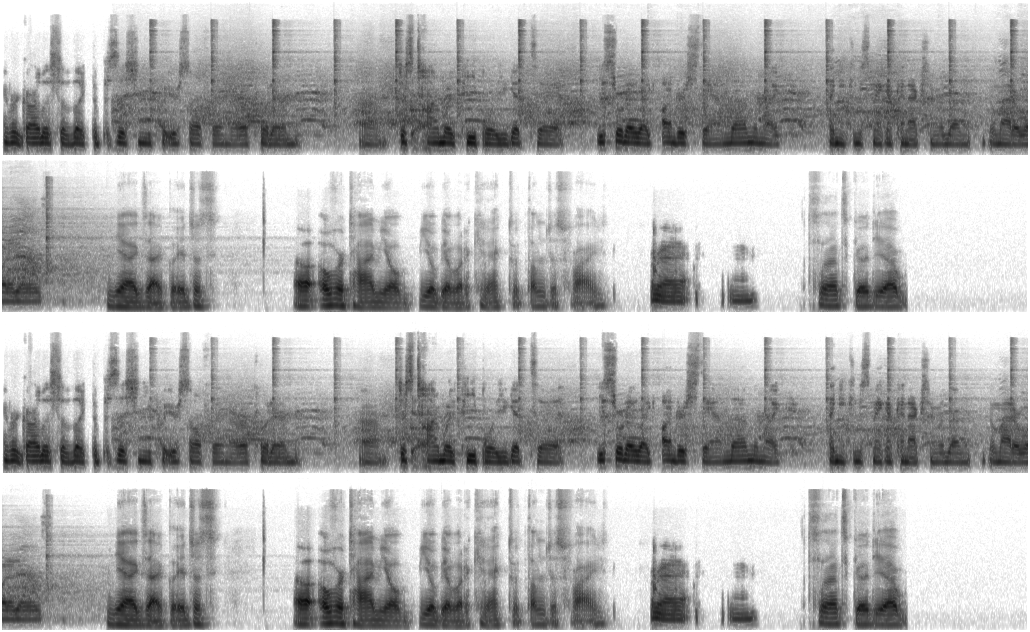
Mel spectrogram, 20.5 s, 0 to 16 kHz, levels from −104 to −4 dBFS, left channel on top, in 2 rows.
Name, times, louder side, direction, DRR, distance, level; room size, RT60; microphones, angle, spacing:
voice 1, 0.0-3.0 3.6-5.6 5.9-7.9 8.3-10.8 16.7-17.1 17.5-17.8, right 1 dB, 10° right, 0.6 m, -22 dB
sound 1, 1.1-11.6, left 4 dB, 80° left, 4.8 m, -35 dB
Tick-tock, 1.5-11.9, left 6 dB, 30° left, 6.8 m, -40 dB
voice 2, 11.3-12.4 13.2-16.3 18.4-19.3, right 2 dB, 50° right, 2.3 m, -21 dB
head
